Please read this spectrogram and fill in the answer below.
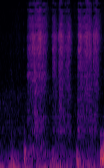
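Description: Faint scratchy strokes of a felt-tip marker writing on a large sheet of chart paper, several short strokes in a row.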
